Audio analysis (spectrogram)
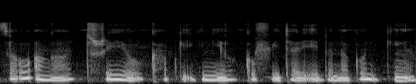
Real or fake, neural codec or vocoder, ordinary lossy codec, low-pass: real; none; none; 7.2 kHz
